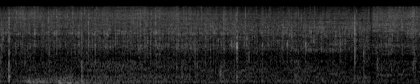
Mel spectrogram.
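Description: Shrimp sizzling in hot cooking oil in a pan: a steady frying hiss with small crackles throughout.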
